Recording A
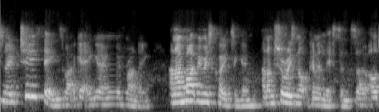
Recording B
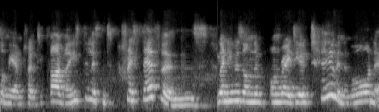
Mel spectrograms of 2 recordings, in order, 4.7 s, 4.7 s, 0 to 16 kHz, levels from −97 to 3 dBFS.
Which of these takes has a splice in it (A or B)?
B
